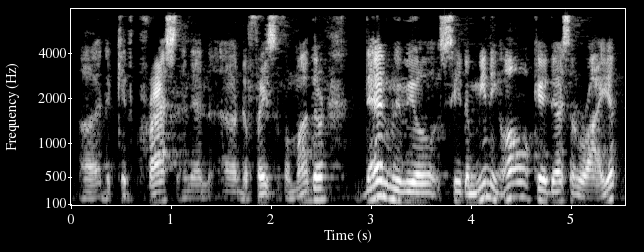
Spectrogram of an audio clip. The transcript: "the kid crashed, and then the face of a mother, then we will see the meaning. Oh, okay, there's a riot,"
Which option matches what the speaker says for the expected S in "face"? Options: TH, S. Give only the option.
S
